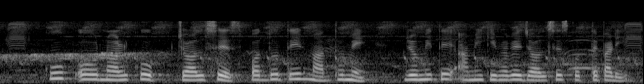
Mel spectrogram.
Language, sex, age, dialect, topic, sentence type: Bengali, female, 25-30, Rajbangshi, agriculture, question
